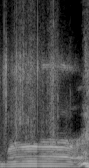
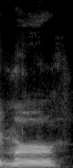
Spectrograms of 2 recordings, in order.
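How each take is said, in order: First: Drawn-out Southern cow murr, louder; Southern cow moo. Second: Southern cow moo. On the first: Joking that Southern cows have accents, Southern moo. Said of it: "in the South, they go". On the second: Repeating the Southern cow joke back, Southern moo. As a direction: give "Murr." a lazy Southern cow drawl. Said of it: "The cows have accents, too, down south. They say". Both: Retold or imitated.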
